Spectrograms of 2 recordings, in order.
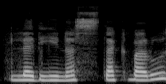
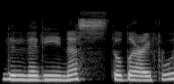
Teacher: Ladina stakbaru, seen has safir, meaning it has a little bit of that whistle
